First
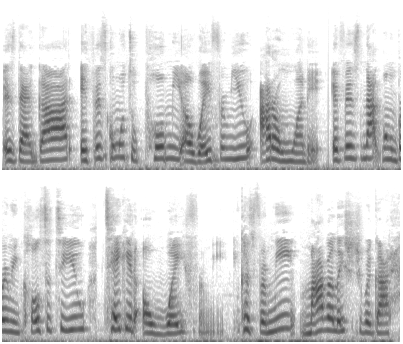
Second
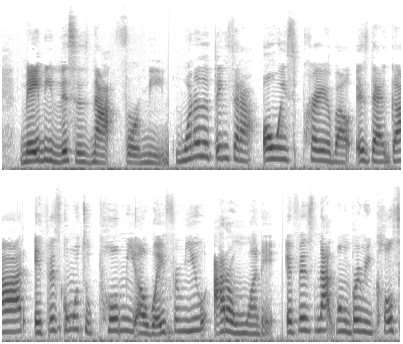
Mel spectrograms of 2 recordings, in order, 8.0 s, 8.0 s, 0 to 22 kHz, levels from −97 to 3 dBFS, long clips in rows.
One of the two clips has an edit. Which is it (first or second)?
second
